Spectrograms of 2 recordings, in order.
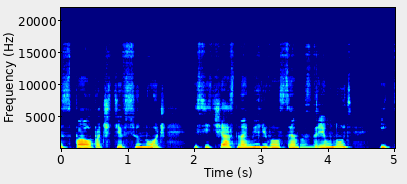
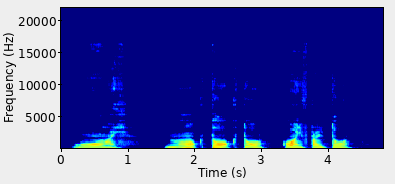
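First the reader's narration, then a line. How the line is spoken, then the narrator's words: Weary wolf. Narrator (Russian): устало ответил волк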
